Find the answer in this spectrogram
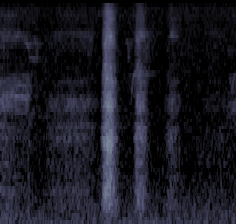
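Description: Near silence broken by two short, faint breaths or sniffs close to the microphone about a second in, the second quieter than the first.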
